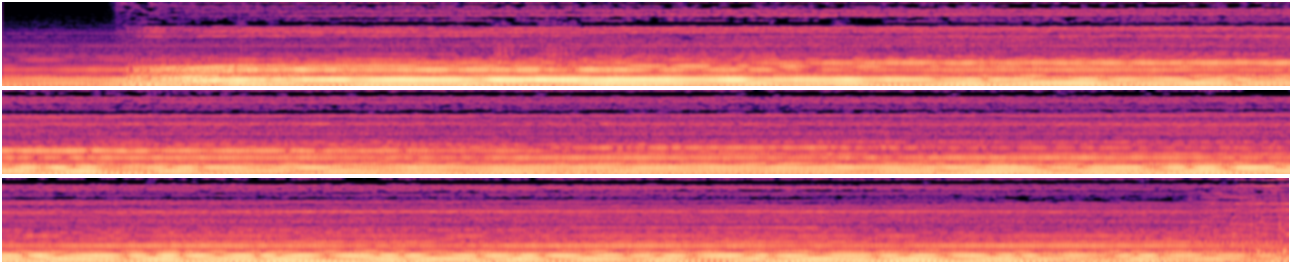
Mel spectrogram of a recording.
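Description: Devotional mantra chanting: a voice slides up into one long held note about half a second in, over a steady drone.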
